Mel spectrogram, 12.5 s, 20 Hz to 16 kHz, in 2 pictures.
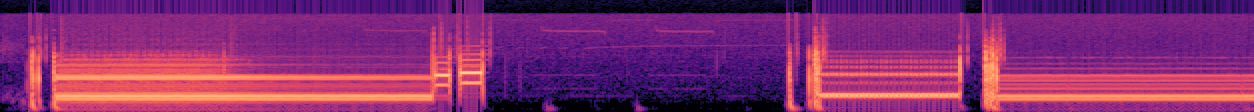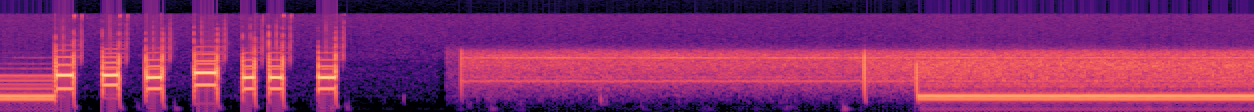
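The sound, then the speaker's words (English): A PBX dial tone answers after an internal code is dialed, the same tone heard when dialing 9 for an outside line. Loud call-progress tones and a rapid string of touch-tone digits come first, followed by a steady dial tone and then another sustained tone. “this is the very same dial tone that people in the Richmond office get when they dial 9 for an outside line.”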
